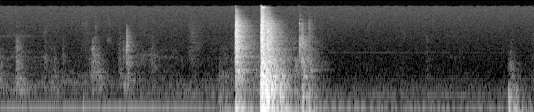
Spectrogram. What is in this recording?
Closing Bathroom Door
Bathroom, Closing, Door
